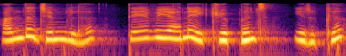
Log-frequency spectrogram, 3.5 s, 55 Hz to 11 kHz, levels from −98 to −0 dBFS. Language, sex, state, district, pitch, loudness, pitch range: Tamil, female, Tamil Nadu, Nilgiris, 275 Hz, -14 LUFS, 250-290 Hz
